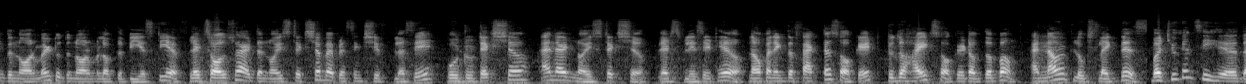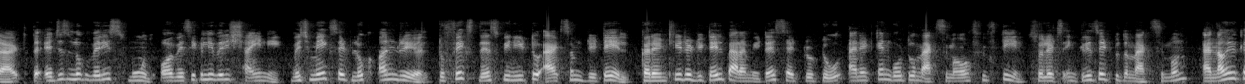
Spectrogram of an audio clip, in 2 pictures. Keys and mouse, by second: 0.0-0.6 drag, 3.8 shift+a, 8.8-10.1 drag, 23.0-24.4 drag.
